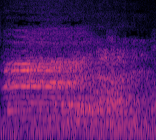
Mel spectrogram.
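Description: A sheep bleats in one long, wavering cry that fills the moment, close and loud, with some voiced quality that sounds almost human.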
